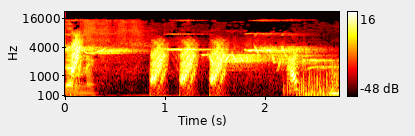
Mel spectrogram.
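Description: Short electronic menu blips chirp in quick succession.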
